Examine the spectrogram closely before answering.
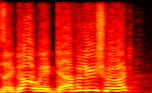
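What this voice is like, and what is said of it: Put-on Indian accent. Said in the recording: “Why was your Hitler Indian? ... you made an Indian accent ... That was an Indian accent.”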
